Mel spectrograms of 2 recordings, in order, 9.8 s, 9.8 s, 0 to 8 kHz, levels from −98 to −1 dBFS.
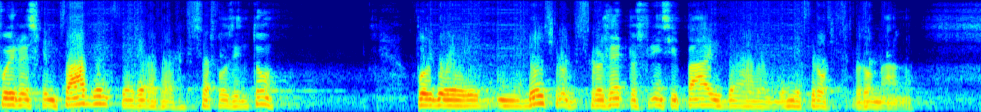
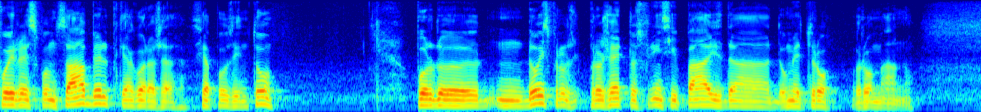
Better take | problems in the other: second | noise reduction (neural separator model SepFormer DNS4)

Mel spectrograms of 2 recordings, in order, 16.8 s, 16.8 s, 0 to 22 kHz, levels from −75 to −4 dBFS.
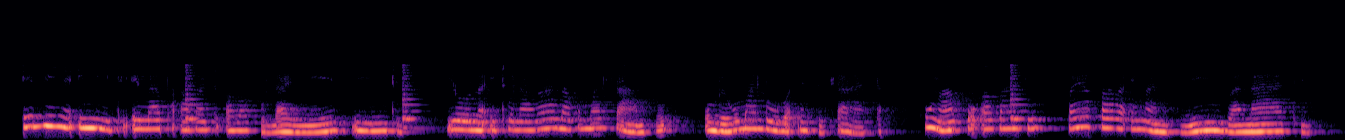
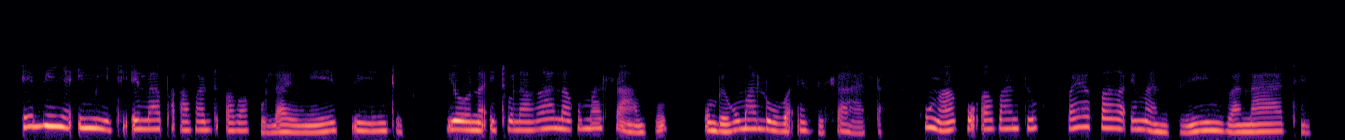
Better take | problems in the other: second | background sound (Bowed string instrument); 15 dB below the speech // room echo; dies away in 0.7 s

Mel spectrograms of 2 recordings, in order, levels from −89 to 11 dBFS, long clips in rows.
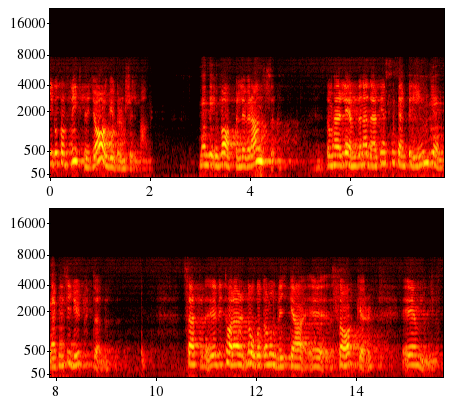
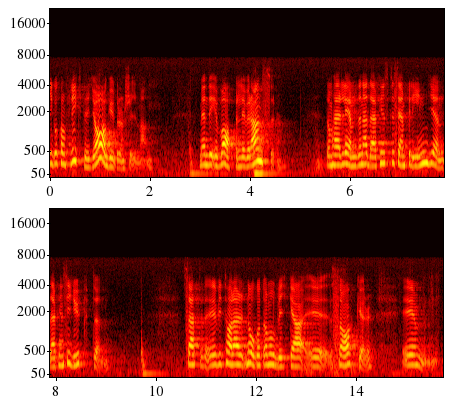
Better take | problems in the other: second | noise reduction (neural separator model SepFormer DNS4)

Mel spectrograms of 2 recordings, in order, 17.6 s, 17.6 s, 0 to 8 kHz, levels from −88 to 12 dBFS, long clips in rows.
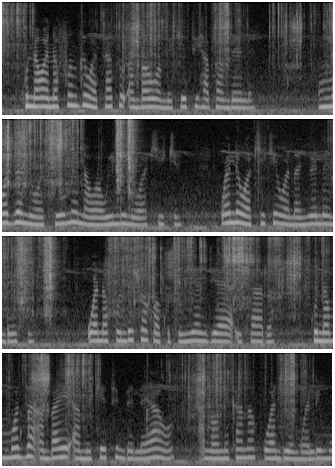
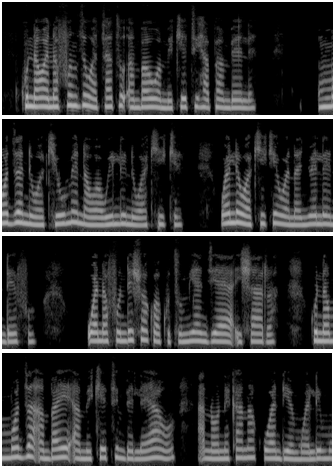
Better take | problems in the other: second | background sound (Rattle); 3 dB below the speech

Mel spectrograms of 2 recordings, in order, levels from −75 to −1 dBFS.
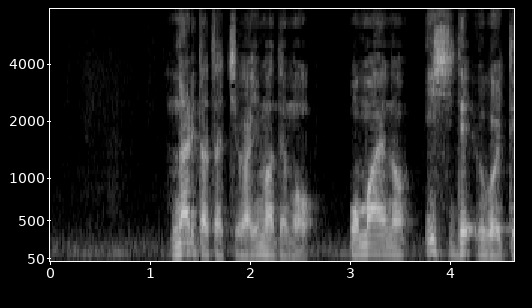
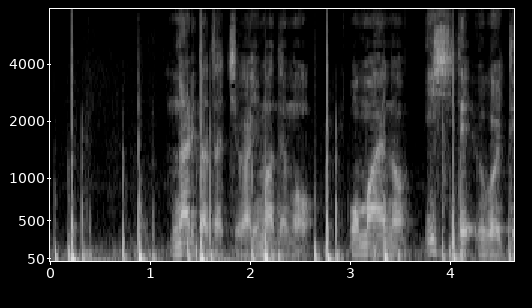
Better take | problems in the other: first | background sound (Walk, footsteps); 2 dB above the speech

